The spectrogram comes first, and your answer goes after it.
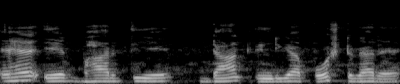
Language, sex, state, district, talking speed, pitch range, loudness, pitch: Hindi, male, Uttar Pradesh, Jalaun, 120 wpm, 140-155 Hz, -24 LUFS, 145 Hz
